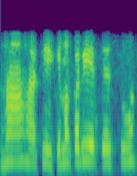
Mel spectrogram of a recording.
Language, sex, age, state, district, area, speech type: Marathi, female, 45-60, Maharashtra, Thane, urban, conversation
